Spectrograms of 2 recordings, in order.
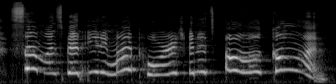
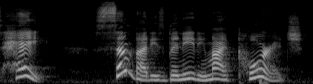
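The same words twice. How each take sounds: First: Put-on much higher, louder baby voice; Baby Bear. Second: Louder, a touch lower bear voice; gruff indignant papa. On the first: Baby Bear finding his porridge all gone, high and loud. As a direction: wail it like an upset little cub. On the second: Acted. Papa Bear finding his porridge eaten, loud and low.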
